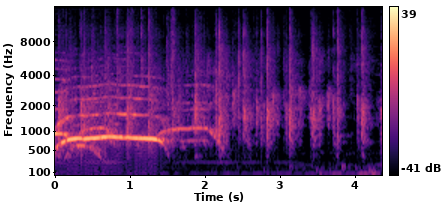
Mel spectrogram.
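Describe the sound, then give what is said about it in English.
Audience applause after a singer's performance in a judged singing competition: a long sustained sung note ends and a loud burst of dense clapping follows, slowly thinning toward the end. “Pretty good audience reaction on that.”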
